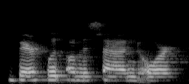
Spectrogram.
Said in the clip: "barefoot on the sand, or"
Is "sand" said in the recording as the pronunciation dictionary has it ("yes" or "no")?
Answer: yes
